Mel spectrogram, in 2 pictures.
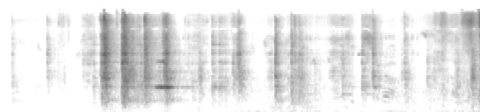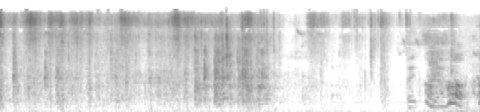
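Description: Aluminium extension ladder clanking and rattling as it is handled, with the loudest metal knocks a little over a second in and lighter clatter after that.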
